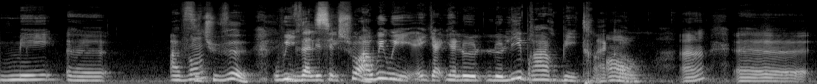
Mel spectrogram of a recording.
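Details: Adult woman; normal speech.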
